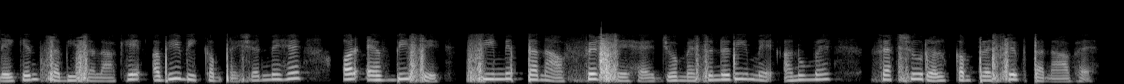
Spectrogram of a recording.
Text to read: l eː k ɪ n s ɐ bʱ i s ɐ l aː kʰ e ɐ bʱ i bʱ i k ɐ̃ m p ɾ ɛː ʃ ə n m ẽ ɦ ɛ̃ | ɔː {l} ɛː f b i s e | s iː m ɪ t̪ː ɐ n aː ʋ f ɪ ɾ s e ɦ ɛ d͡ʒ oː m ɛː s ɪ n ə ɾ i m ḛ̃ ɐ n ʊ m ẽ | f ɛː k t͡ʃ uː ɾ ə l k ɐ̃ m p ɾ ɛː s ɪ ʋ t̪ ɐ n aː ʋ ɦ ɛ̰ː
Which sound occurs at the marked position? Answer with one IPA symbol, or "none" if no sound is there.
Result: ɾ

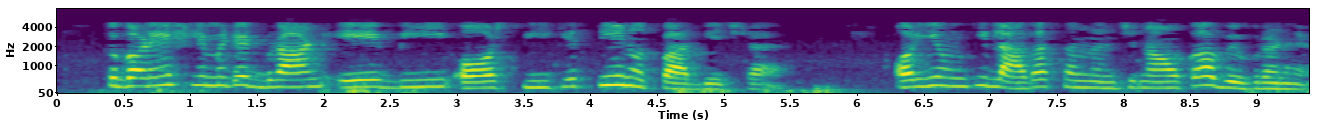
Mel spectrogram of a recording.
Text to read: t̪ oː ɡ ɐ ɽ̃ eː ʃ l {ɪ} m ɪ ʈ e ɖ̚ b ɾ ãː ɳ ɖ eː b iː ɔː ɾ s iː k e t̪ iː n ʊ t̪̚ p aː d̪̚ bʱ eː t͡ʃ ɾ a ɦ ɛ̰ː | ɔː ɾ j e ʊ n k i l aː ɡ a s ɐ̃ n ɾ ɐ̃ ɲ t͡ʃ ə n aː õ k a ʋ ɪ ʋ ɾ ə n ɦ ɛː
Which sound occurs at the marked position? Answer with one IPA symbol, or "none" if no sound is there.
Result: ɪ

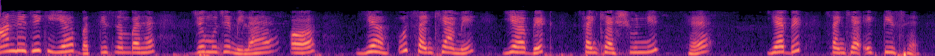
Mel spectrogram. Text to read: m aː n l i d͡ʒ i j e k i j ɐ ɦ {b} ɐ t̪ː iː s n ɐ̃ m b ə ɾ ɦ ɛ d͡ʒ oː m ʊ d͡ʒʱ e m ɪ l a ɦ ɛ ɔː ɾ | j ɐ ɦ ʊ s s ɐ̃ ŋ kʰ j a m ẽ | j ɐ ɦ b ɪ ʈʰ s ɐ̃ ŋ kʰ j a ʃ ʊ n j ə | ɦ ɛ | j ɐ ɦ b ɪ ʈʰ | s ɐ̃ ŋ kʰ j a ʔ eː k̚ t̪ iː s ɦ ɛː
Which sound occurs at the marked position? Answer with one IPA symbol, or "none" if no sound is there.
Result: b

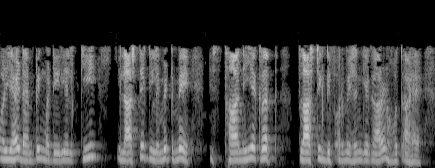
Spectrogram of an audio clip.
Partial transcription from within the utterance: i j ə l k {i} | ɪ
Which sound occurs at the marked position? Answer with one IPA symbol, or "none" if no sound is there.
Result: i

